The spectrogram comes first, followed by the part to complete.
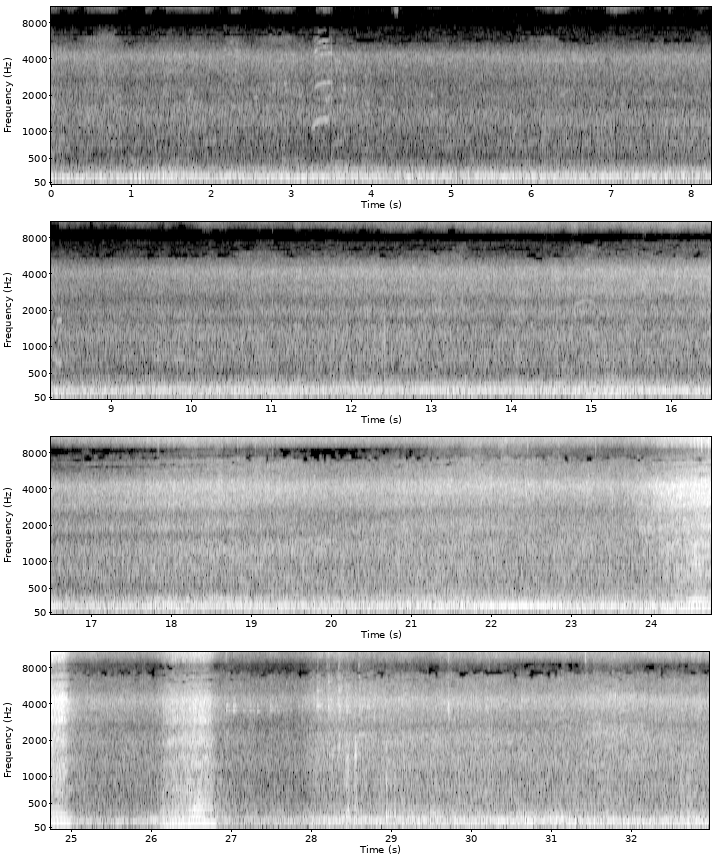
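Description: Several dirt-track race car engines running at low speed as the cars lap, a steady engine drone throughout. Near the end one engine revs up briefly twice, about two seconds apart.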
